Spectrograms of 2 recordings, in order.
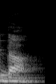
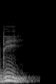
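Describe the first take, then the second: First: The vowel is a short 'uh' sound. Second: The vowel is a long 'ee' sound. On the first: The next word starts with a consonant. "सी है consonant इसीलिए पढ़ेंगे दा" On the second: The next word starts with a vowel. "वावेल पे होगा तो पढ़ेंगे दी"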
